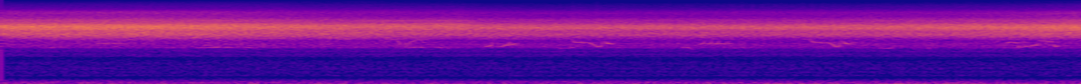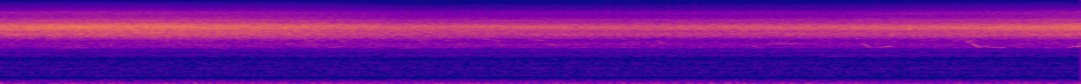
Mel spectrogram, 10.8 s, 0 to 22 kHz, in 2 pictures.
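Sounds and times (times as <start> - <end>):
cicada chorus in a backyard in Knoxville, Tennessee, USA: 0.0 - 10.7.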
